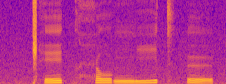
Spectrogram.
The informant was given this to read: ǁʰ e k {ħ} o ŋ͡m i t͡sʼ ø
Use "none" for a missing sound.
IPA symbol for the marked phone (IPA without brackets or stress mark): ħ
